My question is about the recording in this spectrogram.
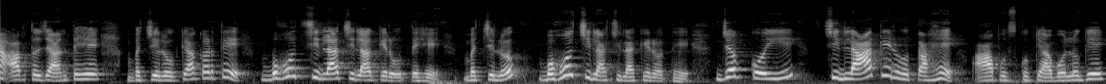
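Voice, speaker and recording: A young woman from India teaches an online grammar lesson with a high, animated voice that swoops up and down. She explains word pairs patiently and calls her viewers children. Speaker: English teacher.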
